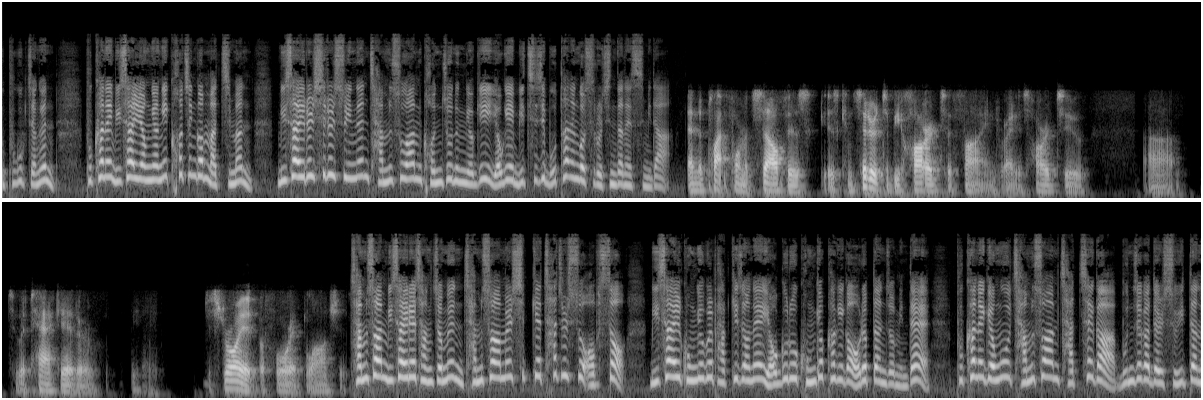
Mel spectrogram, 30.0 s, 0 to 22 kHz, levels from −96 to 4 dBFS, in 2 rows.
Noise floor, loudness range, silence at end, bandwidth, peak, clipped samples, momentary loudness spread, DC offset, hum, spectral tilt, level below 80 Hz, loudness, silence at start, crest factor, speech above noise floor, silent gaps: -74 dBFS; 11 LU; 0 s; 12.5 kHz; -4 dBFS; under 0.1%; 15 LU; under 0.1%; none; -4.5 dB/octave; -56 dBFS; -23 LUFS; 0 s; 20 dB; 50 dB; none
